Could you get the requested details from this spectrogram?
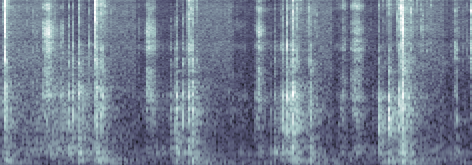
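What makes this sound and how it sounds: A metal pick scrapes and picks flakes off the corner of an old, solid, translucent amber soap bar held in the hand. The result is irregular bursts of dry, crunchy scraping with sharp, bright crackles and clicks, separated by short quiet pauses.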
